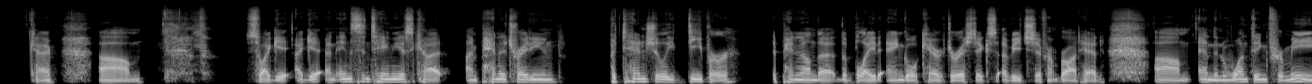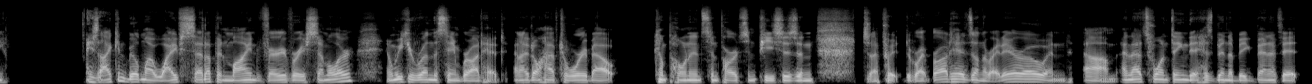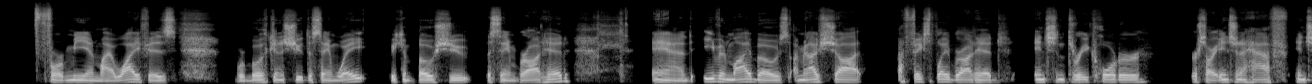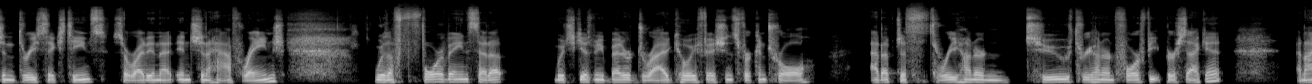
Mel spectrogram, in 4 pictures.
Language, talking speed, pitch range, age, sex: English, 185 wpm, 100-115 Hz, 20-39, male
